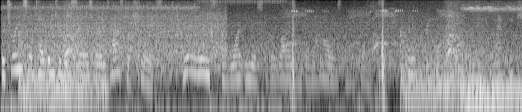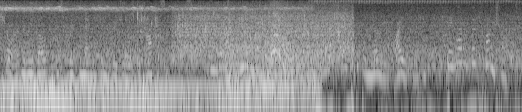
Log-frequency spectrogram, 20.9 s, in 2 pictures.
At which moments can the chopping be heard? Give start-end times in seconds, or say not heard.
not heard.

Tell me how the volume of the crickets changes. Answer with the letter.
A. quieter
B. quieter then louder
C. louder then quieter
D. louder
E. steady
C.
